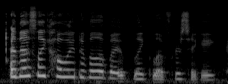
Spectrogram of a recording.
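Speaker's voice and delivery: ordinary delivery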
